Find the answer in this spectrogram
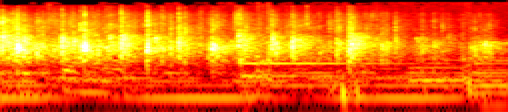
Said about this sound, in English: So would you join me in giving Pastor Chris Dow a massive round of applause as he comes and joins us and speaks today.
